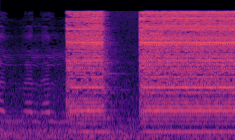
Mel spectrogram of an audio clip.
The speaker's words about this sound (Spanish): Cuando sonó el timbre.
